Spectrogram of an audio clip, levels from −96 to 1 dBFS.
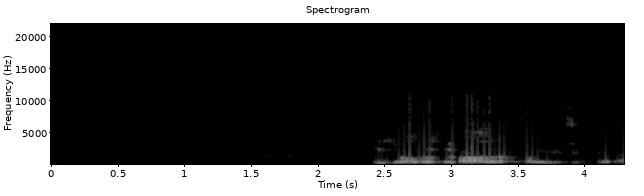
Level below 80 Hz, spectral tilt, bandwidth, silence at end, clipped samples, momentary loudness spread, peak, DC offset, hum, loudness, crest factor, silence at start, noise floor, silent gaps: -86 dBFS; -5.5 dB/octave; 10.5 kHz; 0 s; under 0.1%; 17 LU; -32 dBFS; under 0.1%; none; -50 LUFS; 22 dB; 2.45 s; under -90 dBFS; none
